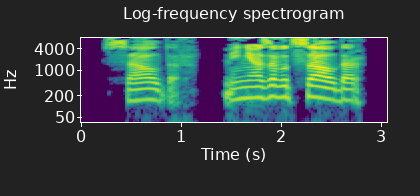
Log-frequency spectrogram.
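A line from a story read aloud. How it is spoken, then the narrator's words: Displeased grumble. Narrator (Russian): недовольно проворчал я, потому что Салдушка и меня называла матушка в детстве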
